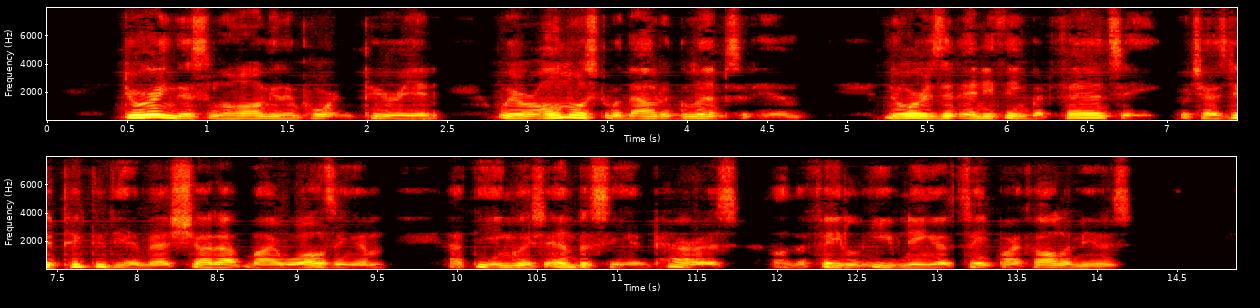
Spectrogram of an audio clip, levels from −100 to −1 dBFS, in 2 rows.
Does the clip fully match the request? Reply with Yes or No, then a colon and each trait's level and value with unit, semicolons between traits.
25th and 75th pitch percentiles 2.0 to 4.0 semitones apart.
No: average, 4.6 semitones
